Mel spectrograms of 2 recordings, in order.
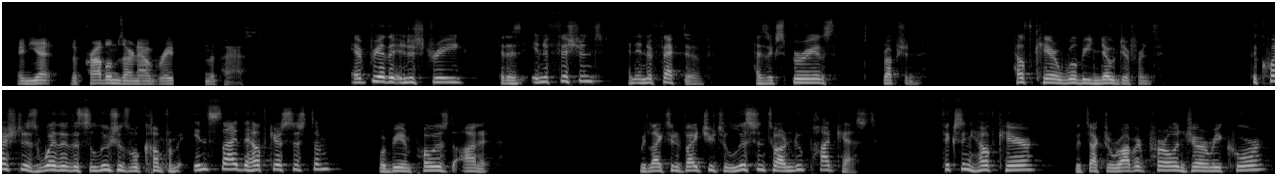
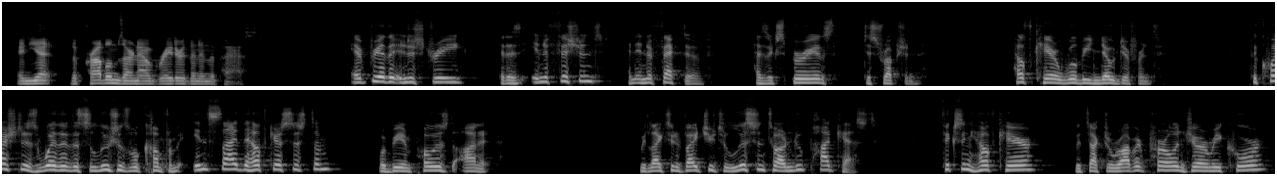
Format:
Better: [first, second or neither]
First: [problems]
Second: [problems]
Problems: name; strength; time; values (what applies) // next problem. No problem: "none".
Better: second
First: audio cutting out; at 1.5 s and at 8.5 s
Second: none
